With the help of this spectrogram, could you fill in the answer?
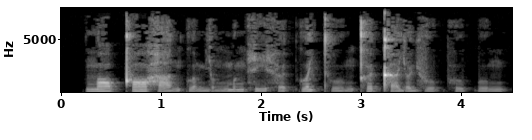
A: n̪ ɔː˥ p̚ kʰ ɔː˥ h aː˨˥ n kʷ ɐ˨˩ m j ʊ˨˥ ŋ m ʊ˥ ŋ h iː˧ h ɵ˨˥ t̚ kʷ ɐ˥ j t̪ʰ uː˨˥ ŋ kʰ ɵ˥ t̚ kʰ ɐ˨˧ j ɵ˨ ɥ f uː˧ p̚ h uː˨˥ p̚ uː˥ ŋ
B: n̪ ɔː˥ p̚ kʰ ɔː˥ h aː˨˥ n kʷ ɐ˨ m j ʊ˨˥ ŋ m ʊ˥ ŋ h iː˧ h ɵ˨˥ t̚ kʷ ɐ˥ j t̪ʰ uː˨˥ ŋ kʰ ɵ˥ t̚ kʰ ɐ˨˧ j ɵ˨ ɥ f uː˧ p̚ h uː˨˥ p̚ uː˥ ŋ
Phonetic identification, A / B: B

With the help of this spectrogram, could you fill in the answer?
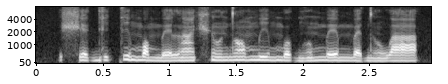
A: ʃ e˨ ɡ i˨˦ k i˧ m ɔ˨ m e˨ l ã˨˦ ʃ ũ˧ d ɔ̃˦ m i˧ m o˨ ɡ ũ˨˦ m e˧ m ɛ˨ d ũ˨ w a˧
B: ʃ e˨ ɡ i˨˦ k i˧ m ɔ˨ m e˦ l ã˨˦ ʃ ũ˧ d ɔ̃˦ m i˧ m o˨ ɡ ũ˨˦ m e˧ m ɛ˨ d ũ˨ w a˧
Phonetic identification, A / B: A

